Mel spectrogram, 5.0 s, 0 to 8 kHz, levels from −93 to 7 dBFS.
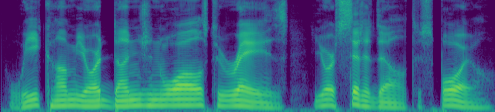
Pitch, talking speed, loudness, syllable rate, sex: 100 Hz, 135 wpm, -18 LUFS, 3.1 syllables/s, male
